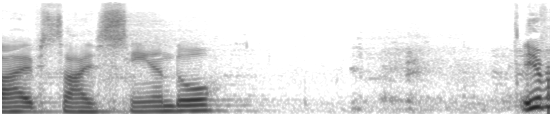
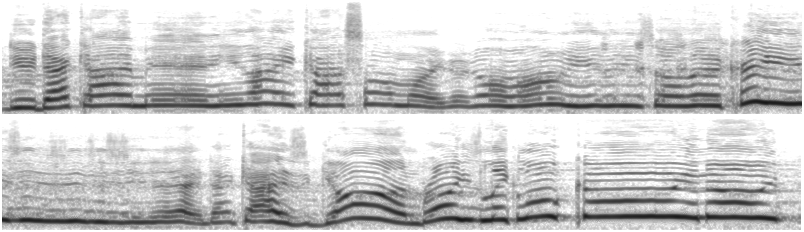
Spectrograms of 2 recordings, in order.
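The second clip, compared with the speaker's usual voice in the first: high, put-on dude voice, drawn out; mock bro amazement; baffled onlookers; 9 semitones higher, slower than usual. Acts onlookers baffled by Josh.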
